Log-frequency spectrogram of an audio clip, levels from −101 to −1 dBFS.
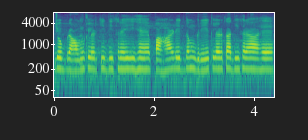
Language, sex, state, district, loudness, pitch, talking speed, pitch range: Hindi, female, Rajasthan, Bikaner, -18 LUFS, 210 Hz, 205 wpm, 200-210 Hz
